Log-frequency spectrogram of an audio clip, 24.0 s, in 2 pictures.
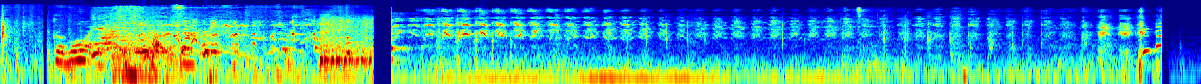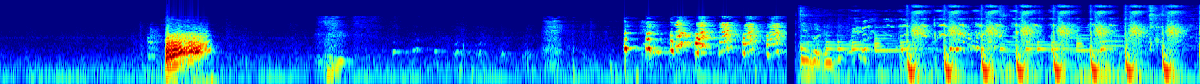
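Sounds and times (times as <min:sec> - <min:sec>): loud fart: 0:03.2 - 0:03.8, 0:13.5 - 0:14.3.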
